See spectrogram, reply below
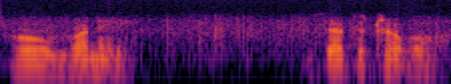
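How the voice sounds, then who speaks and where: A man's voice: deep voice, lively intonation, moderate pace, narrow, tinny audio, slight background noise. Intense obsessed man, thin old radio. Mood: dismayed. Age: middle-aged. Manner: earnest, dramatic, intense. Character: obsessed, nervously intense middle-aged man telling his uncanny tale. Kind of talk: 1940s radio drama acting and narration.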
